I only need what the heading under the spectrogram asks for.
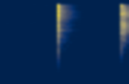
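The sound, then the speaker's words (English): Two sharp, isolated hand claps from a host applauding his guest, crisp and percussive with a short silence between them. “Guys, that's the sound of me clapping for my guest, Justin Paperny”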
